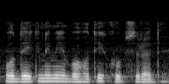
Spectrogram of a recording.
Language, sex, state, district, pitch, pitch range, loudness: Hindi, male, West Bengal, Alipurduar, 130 Hz, 120-140 Hz, -16 LUFS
